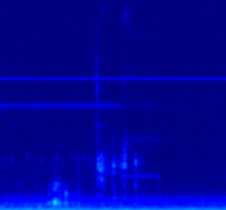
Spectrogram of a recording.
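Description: Faint room tone with a steady electrical hum, and a few soft short clicks about half a second to a second and a half in.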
